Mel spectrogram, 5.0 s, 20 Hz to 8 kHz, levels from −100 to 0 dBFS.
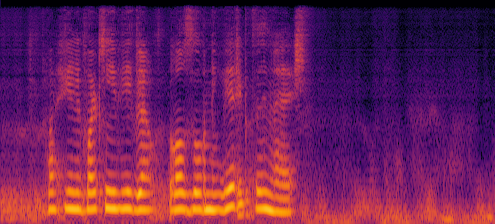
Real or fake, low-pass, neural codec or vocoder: fake; 7.2 kHz; codec, 16 kHz, 0.5 kbps, FreqCodec, larger model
